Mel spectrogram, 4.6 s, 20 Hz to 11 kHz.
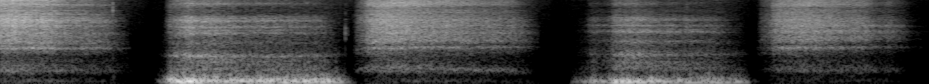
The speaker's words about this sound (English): So you're breathing in 100%, try it as deeply as possible from the belly, sort of belly, chest, head kind of thing. So fully in, letting go, fully in, letting go.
